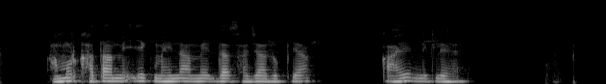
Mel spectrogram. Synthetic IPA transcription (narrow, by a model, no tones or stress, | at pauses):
ɐmʊɾkʰaːt̪amḛ̃ʔeːkmɐɦinamẽd̪ɐsɦɐzaːɾːʊpja | kaːɦenɪkleɦɛː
